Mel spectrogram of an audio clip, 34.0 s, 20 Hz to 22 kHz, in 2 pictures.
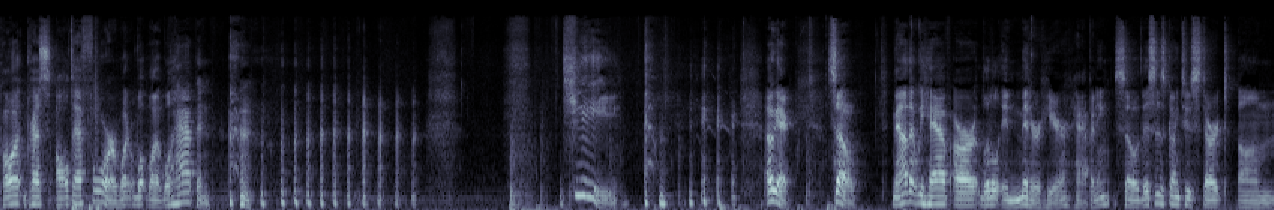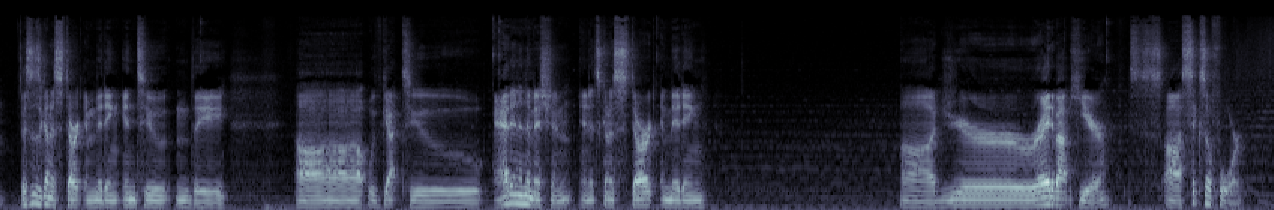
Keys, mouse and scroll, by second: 3.1 ctrl+s, 11.1 KP_0, 12.3 right click, 13.7-19.7 drag, 23.5 click, 25.7-31.8 drag.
